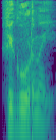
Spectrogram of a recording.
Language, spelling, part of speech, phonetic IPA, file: Russian, фигурный, adjective, [fʲɪˈɡurnɨj], Ru-фигурный.ogg
- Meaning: shaped, made in certain shape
